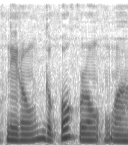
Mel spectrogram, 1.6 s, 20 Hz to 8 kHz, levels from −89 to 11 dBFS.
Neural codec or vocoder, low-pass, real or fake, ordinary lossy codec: codec, 16 kHz, 4 kbps, FunCodec, trained on Chinese and English, 50 frames a second; 7.2 kHz; fake; none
